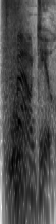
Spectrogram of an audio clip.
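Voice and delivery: mild shout on catching someone; triumphant call-out. Acted. Investigator to hidden culprit, triumphant call-out.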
